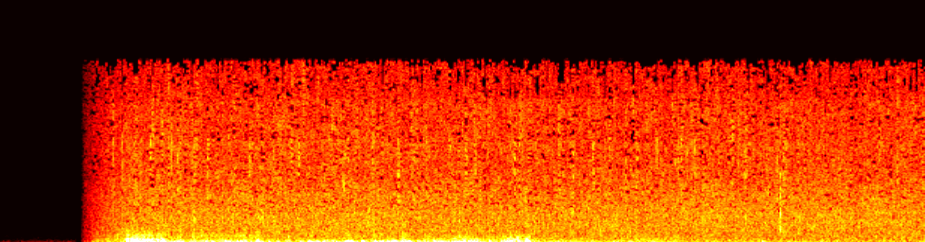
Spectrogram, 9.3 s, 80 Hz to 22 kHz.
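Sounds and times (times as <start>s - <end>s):
steady hissing rain: 0.8s - 9.2s
deep roll of thunder: 1.0s - 6.7s.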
